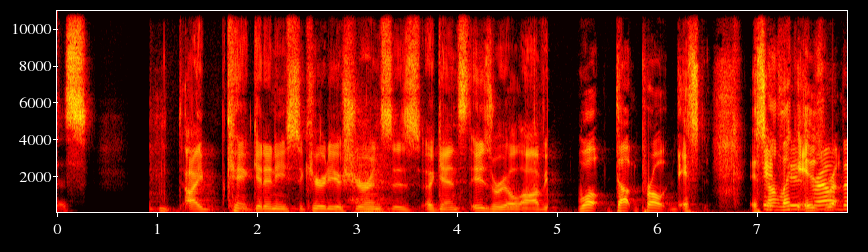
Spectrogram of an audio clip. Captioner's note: sniff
